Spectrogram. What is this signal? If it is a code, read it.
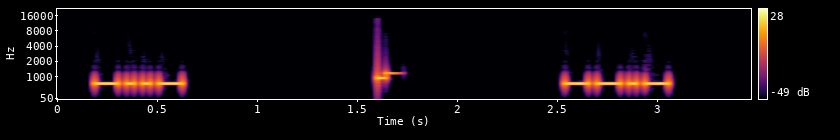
Morse code, heard as a keyed tone, about 30 wpm, 700 Hz. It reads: X Q
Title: Single Letter-Number 30wpm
